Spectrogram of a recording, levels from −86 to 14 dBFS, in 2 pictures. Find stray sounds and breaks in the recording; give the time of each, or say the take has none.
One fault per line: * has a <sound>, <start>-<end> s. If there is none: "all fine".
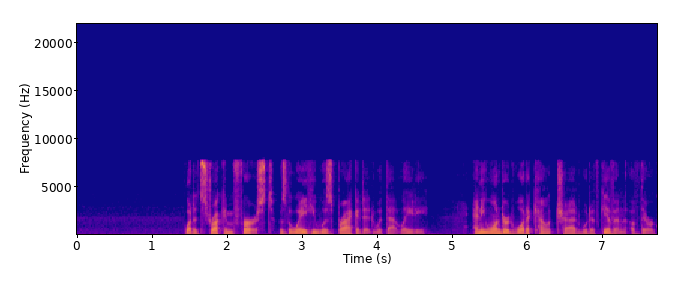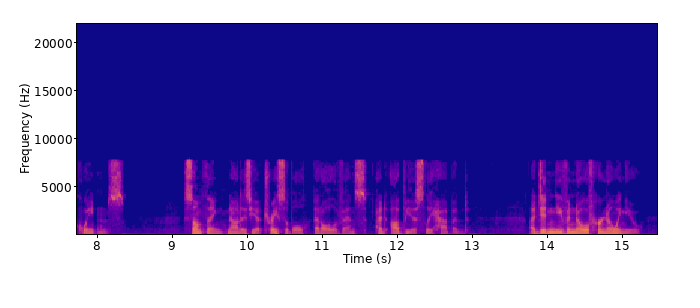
all fine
